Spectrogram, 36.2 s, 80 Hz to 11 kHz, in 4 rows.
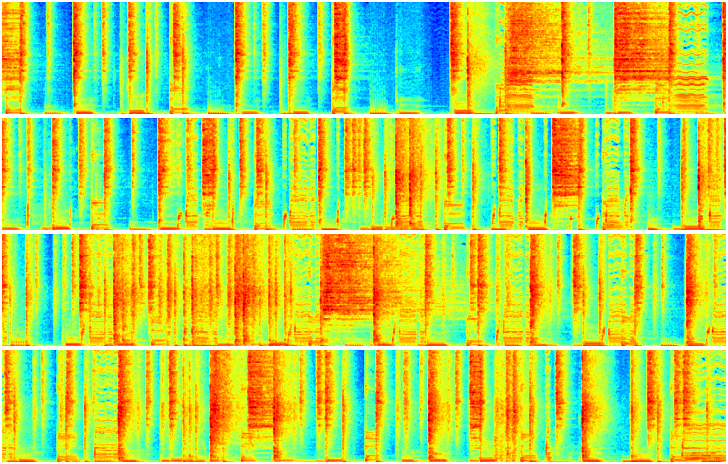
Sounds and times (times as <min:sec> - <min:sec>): Bass drum: 0:00.0 - 0:36.2
Bass guitar: 0:00.0 - 0:36.2
Drum kit: 0:00.0 - 0:36.2.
